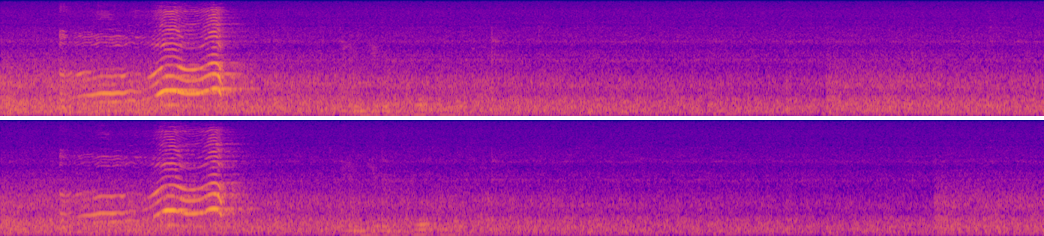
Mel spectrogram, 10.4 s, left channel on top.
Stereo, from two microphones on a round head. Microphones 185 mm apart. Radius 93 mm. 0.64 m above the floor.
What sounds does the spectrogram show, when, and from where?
0.6 s a scream: 30° left (ahead or behind), 0.9 m; by 2.3 s 10° left (ahead or behind), 2.5 m
3.4 s a man speaking: 35° right (ahead or behind), 8.5 m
